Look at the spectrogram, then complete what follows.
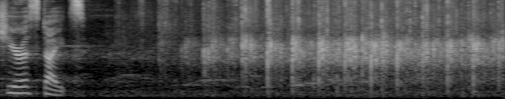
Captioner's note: applause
